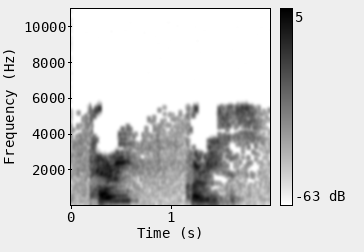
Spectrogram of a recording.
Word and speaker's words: perichoresis: The Greek word is perichoresis. Perichoresis. Peri means around or about. P-E-R-I. Again, it's a Greek word, so I'm going to spell it in English. So choresis, so like C-H-O-R-E-S-I-S.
